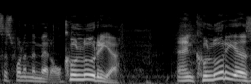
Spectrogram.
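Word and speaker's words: koulouria: one we haven't talked about how do you pronounce this one in the middle kuluria and kuluria is like uh this goes yeah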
